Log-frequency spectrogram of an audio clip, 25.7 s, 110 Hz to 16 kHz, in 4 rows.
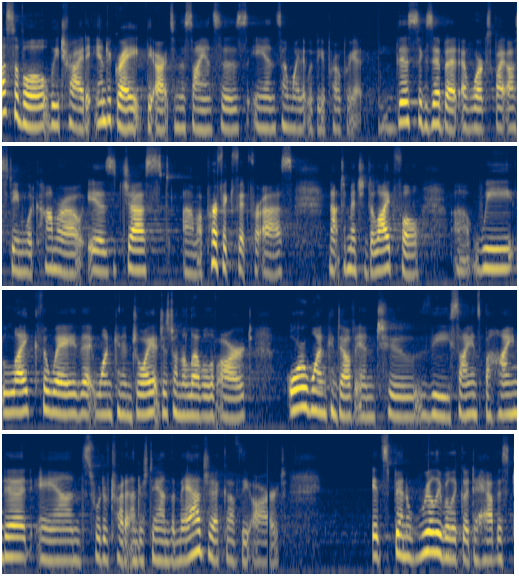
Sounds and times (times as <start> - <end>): Speech: 0.0 - 22.9, 24.0 - 25.7.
